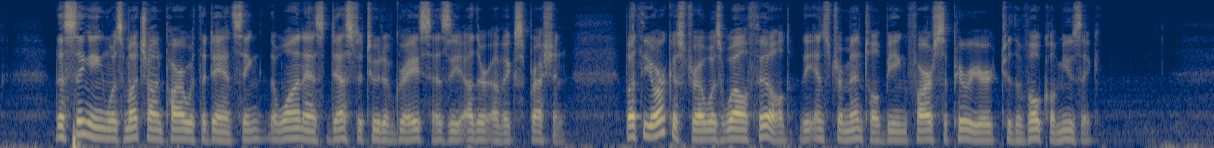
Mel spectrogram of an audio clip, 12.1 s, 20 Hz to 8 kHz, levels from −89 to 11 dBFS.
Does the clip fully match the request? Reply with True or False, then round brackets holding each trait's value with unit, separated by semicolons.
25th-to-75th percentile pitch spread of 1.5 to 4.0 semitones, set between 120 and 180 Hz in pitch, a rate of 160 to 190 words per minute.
True (2.4 semitones; 140 Hz; 180 wpm)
